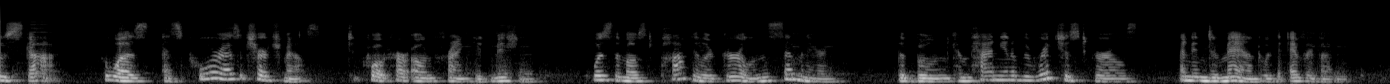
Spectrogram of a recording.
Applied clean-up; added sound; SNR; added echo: neural separator model SepFormer DNS4.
